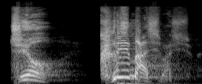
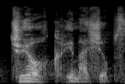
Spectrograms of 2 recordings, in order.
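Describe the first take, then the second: First: It is said angrily with a raised tone. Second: It is said calmly and politely.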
